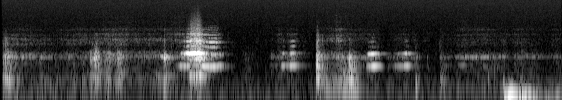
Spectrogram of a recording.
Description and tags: dragging wooden chair on wooden floor
dragging, wood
